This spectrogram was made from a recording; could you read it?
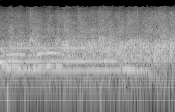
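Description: A crowd claps loudly and steadily for a four-piece band, a dense, continuous patter of many hands, with a sustained whistle or cheer tone riding over it throughout.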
